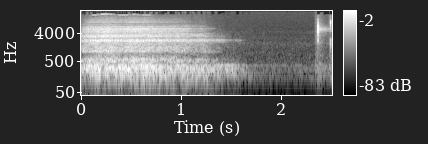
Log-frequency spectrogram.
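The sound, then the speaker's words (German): A slow exhale through the nose during a guided breathing exercise. The breath is audible for about a second and a half and gradually fades into silence, followed by two short clicks. “Und dann über die Nase wieder ausatmen.”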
